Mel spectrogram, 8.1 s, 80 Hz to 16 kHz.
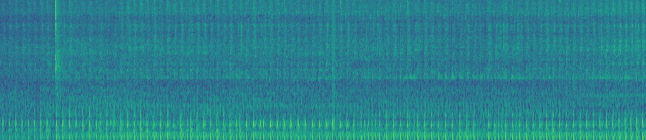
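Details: Restored 38-year-old Honda bosozoku scooter after fitting a larger 102 jet in the carburettor, running with the choke off. Quick, even single-cylinder putter with steady firing, no misfires or rattles; healthy.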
